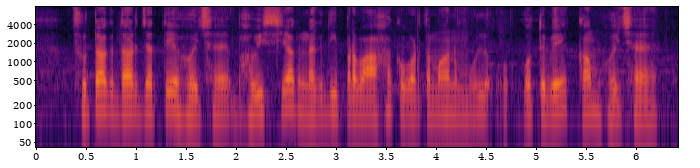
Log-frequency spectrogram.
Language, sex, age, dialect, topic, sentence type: Maithili, male, 25-30, Eastern / Thethi, banking, statement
